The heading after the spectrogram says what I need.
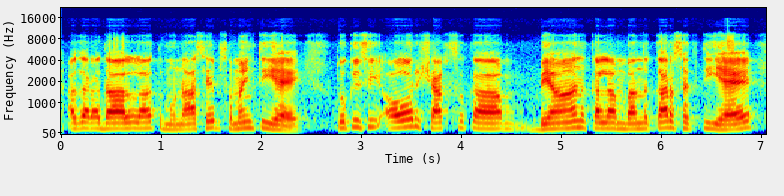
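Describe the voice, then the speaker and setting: A man giving an explanatory lecture in a didactic way, mixing in slowly and deliberately read English phrases. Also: sits high, fairly even intonation, a little mellow, clean tone, highs cut off. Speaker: law lecturer. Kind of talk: explanatory law lecture with examples, code-switching into English.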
